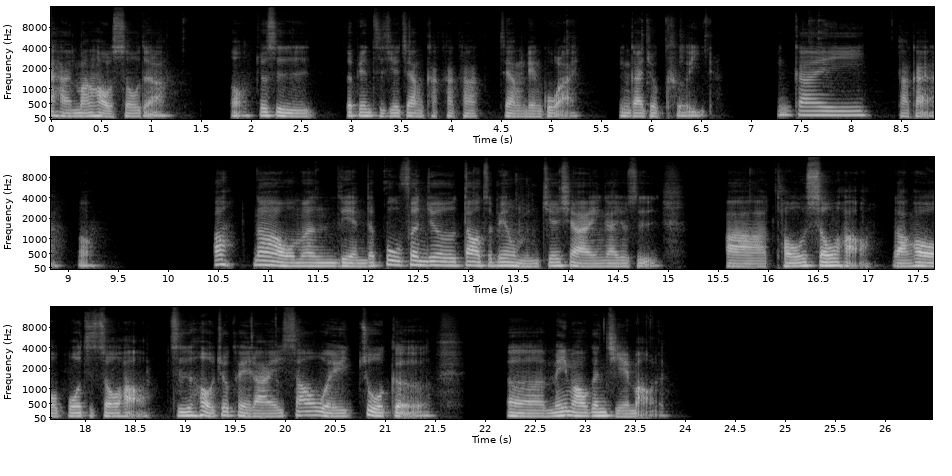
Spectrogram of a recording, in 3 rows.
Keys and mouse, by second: 0.6 middle click, 1.3 shift+middle drag, 5.1 middle click, 6.1 shift+middle click, 6.5 middle click, 7.6 click, 8.4 click, 12.3 click, 13.0 middle click, 13.9 alt+middle click, 15.8 shift+middle click, 18.2 middle click.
